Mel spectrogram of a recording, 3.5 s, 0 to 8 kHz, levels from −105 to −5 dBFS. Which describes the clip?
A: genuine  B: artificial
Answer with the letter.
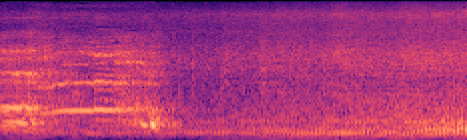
B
